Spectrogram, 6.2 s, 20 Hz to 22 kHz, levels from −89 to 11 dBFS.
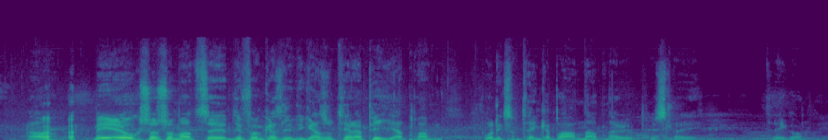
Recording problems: chatter from many people; faint; throughout; 20 dB below the speech

